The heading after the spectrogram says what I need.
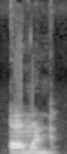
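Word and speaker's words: almond: काम, बाम, पाम, आमंड। ठीक है, कुछ लोग उसे आलमंड ही पढ़ते हैं लेकिन वो पढ़ना गलत होगा क्योंकि यहाँ पर लेटर एल साइलेंट है।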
